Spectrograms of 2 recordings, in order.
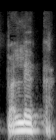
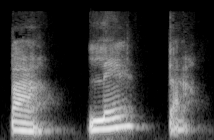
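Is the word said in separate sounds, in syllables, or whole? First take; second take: whole; syllables. First: The word is said smoothly as one whole. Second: The word is broken into separate syllables. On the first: "juntar estas sílabas" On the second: "yo te voy a decir unas sílabas"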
